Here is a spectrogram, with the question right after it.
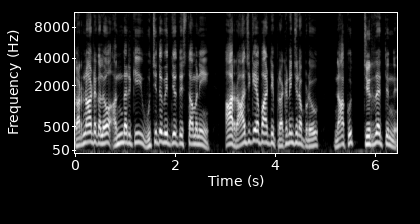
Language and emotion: Telugu, angry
